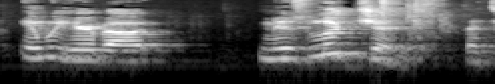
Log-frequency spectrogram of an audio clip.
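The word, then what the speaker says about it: Lutyens: Luches. That's how her name is pronounced.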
